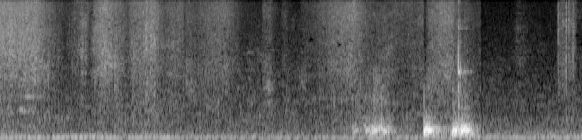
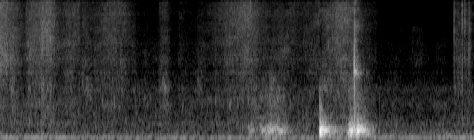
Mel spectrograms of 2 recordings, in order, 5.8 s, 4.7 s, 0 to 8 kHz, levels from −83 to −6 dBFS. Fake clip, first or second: second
